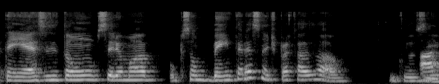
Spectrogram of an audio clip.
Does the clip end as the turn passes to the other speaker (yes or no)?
yes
